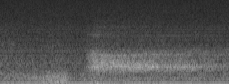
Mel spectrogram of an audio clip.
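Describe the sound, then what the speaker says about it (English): Slow breathing during a tai chi and chi gung grounding exercise: a soft inhale followed by a longer, steady, airy exhale, close and quiet, with no talking. "let's take a moment to ground ourselves and take a couple of breaths"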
